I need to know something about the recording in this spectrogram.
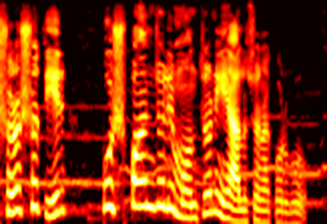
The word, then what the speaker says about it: সরস্বতী: এই যে বফলা যুক্ত দন্তস্ব, বফলা থাকলে এটা মূলত সুয় উচ্চারণ হবে। সুয় উচ্চারণ করতে হবে, অর্থাৎ এইভাবে সুয় উচ্চারণ করতে হবে। তাহলে সরস্বতী।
